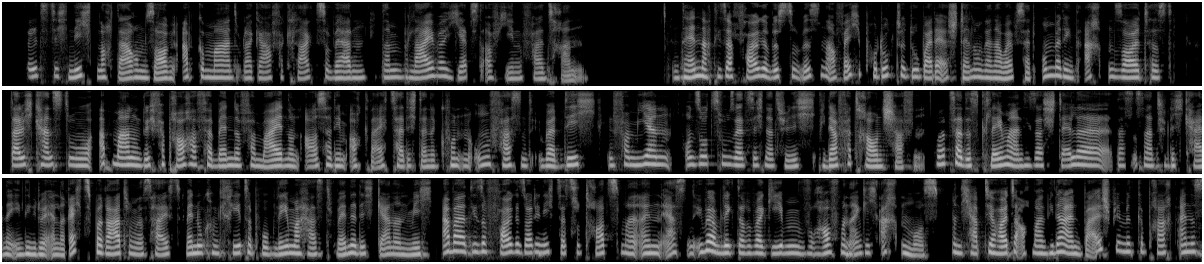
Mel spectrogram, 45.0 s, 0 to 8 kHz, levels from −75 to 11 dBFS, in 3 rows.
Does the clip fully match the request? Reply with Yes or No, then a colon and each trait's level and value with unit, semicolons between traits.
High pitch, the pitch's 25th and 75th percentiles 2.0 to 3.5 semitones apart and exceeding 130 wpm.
Yes: high, 210 Hz; average, 2.8 semitones; average, 150 wpm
